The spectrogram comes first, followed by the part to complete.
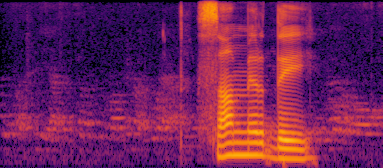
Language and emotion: Russian, neutral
